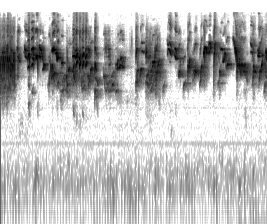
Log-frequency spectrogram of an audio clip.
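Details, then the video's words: Grey-crowned goldfinch song: quick tinkling phrases of chirps and metallic twitters, broken by a short pause near two seconds, then resuming with clipped, bouncing notes. "Седоголовый щегол Carduelis caniceps певчая птица"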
